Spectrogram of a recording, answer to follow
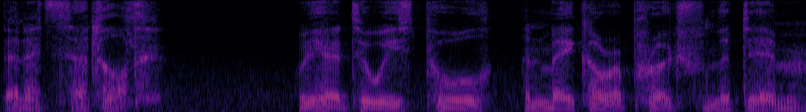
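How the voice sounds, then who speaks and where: Using a put-on character voice, a man speaks at fairly low pitch and a moderate pace with lively intonation. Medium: video game. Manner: dry, steady.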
